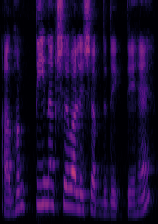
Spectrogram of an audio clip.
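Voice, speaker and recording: A woman teaching young children a Hindi spelling lesson, saying each word slowly and clearly. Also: mid-range voice, big pitch swings, a little mellow. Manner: slow, drawn-out word-by-word dictation.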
